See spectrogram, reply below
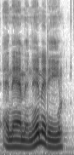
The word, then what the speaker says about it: anonymity: It's just like something happens when you take that and put it on the internet when there's an anonymity. Is that the word? Am I putting too many syllables in there? – No, you're right. – Anonymity. – You got it.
